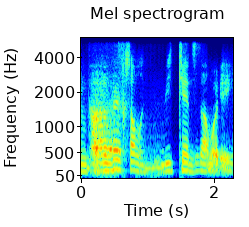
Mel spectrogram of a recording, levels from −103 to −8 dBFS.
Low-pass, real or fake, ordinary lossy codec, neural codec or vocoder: 5.4 kHz; fake; none; codec, 16 kHz, 0.5 kbps, X-Codec, HuBERT features, trained on general audio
